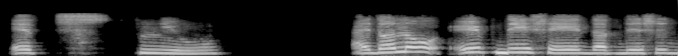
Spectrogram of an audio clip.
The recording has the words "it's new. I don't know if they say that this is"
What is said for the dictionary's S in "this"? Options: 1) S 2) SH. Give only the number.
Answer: 2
